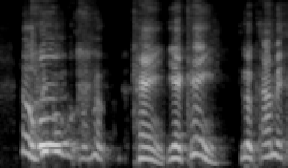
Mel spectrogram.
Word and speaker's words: Caen: You don't say can, do you? Like can of beans. It's Kane. Caen. Oh, come on, guys. I'm not even taking the piss now, but can someone tell me how you pronounce Caen? Kane. It's Kane. It's not can, is it? Cans would be like can, Canes, but this team was called Kane.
